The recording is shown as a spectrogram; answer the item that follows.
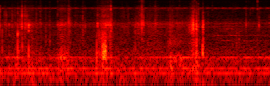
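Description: Flat plastic craft wire rustling and clicking irregularly as strips are threaded and pulled through a woven basket, over a faint steady hum.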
